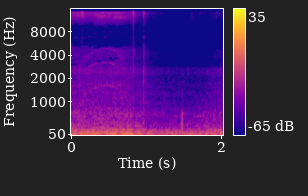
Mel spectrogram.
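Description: Low, steady rumble on a handheld phone's microphone, with two faint clicks about a second in.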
